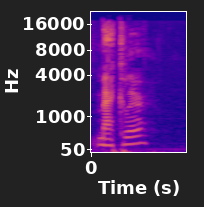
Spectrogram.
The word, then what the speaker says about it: McAlear: your personal Flair first of all could you pronounce my last name again Mac clear is that right oh good yeah I always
